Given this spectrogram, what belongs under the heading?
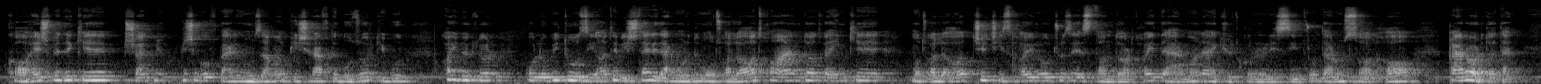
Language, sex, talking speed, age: Persian, male, 150 wpm, 40-59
